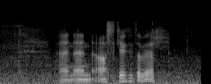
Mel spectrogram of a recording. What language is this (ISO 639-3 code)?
isl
